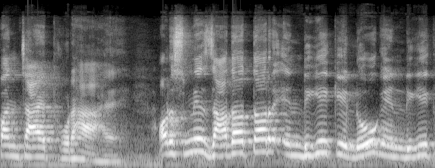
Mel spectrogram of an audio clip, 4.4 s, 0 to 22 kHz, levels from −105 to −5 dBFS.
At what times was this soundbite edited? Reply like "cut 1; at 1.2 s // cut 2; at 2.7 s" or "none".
none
